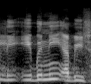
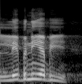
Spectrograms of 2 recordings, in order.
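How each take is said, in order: First: The initial vowel of ibni is pronounced separately. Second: The initial vowel is dropped, linking into libni. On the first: The speaker calls it wrong. "सही है ली इब्नी अबी शैबा। अबे भाई इब्नी अबी शैबा नहीं है" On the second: The speaker calls it right. "ये अलिफ साइलेंट है"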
